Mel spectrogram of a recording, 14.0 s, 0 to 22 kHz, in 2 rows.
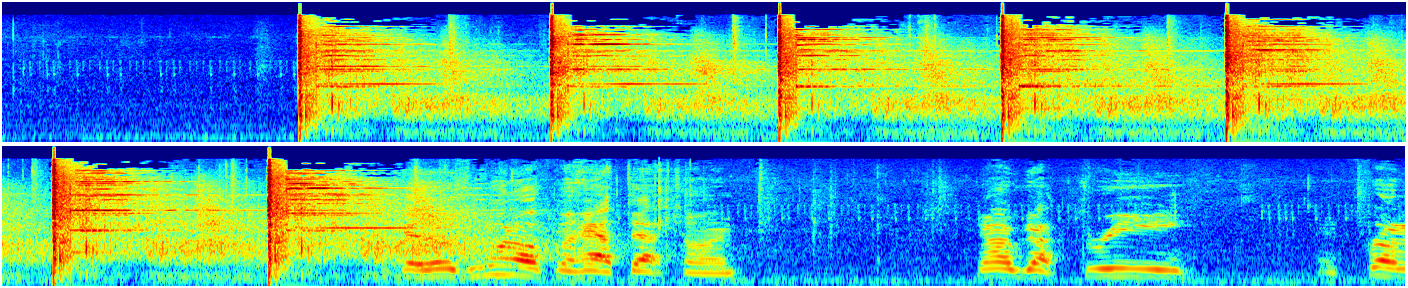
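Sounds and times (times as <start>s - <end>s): steel target ringing: 1.5s - 10.3s
pistol shots: 1.5s - 10.6s.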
